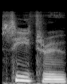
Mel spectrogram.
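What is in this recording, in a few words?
"see-through", British English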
